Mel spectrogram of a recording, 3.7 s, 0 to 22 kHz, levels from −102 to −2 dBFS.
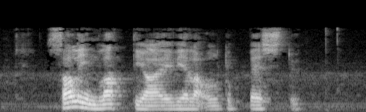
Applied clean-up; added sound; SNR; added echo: none; none; none; none.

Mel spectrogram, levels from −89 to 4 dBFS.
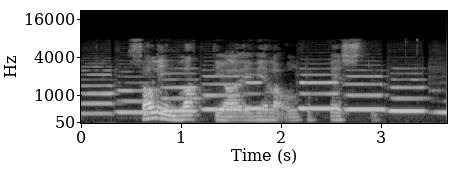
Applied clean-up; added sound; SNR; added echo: none; Wind instrument, woodwind instrument; -1 dB; none.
